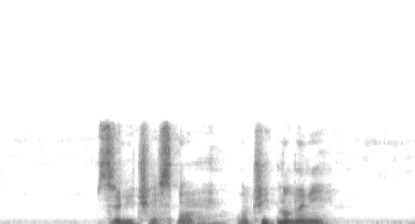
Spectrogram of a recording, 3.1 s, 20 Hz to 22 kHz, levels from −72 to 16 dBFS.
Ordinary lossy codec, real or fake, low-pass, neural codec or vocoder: none; fake; 9.9 kHz; autoencoder, 22.05 kHz, a latent of 192 numbers a frame, VITS, trained on one speaker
